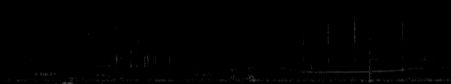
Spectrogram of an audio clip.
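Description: Near silence with faint scattered sticky clicks and squelches: a runny, jelly-like homemade slime being stirred and lifted with a wooden stick in a glass bowl.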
